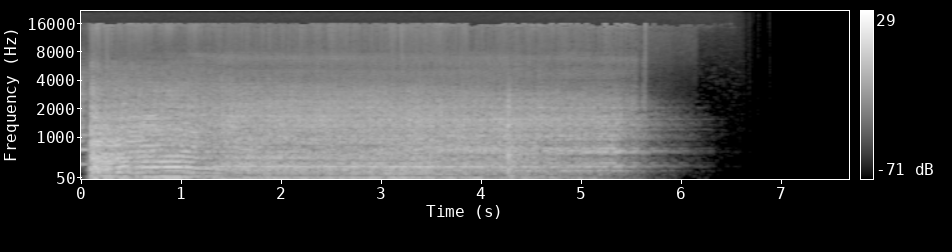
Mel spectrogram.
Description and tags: Sound of stretching arm created with a hydraulic cylinder.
